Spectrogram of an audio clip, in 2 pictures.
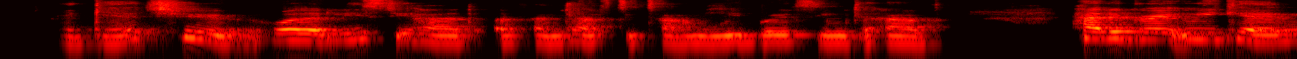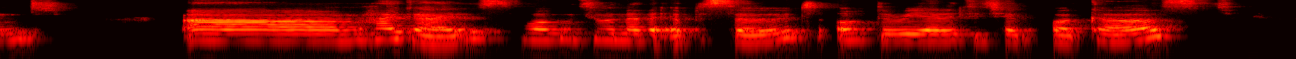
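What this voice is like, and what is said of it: Sick-sounding voice. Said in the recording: “As you guys can hear from my voice, I am in the trenches ... a continuation of the sick edition”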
